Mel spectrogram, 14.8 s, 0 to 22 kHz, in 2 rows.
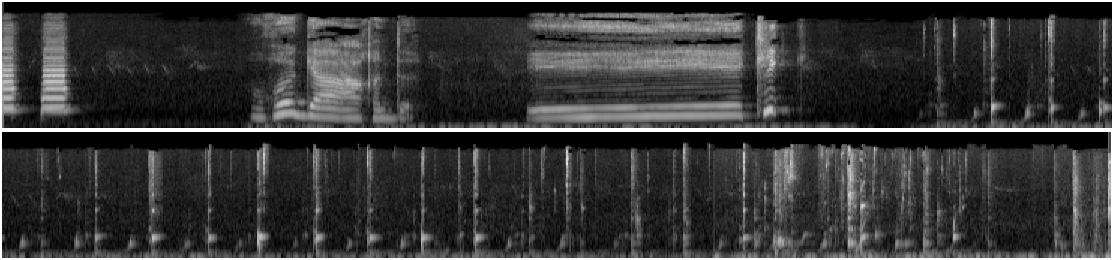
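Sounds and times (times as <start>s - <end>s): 
car horn honks: 0.0s - 0.6s
speech: 1.7s - 2.9s, 3.5s - 5.4s
gasoline glugging into a car's fuel tank: 6.2s - 14.2s.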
